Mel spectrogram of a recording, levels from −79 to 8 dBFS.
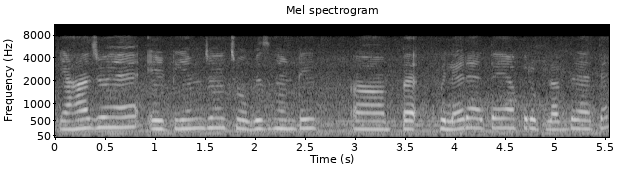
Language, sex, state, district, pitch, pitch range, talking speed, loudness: Hindi, female, Chhattisgarh, Raipur, 260 Hz, 245-275 Hz, 195 wpm, -15 LUFS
